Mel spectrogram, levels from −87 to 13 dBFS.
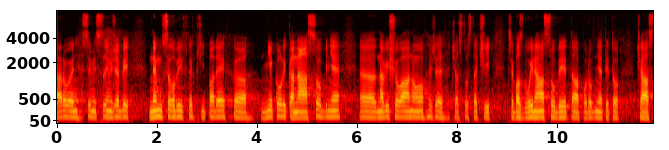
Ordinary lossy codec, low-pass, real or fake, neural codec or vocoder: Opus, 64 kbps; 7.2 kHz; real; none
